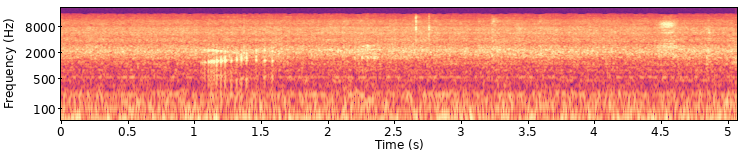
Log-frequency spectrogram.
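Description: Steady low rumble and hum of shipboard machinery on a vessel underway, with no clear rhythm or change.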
